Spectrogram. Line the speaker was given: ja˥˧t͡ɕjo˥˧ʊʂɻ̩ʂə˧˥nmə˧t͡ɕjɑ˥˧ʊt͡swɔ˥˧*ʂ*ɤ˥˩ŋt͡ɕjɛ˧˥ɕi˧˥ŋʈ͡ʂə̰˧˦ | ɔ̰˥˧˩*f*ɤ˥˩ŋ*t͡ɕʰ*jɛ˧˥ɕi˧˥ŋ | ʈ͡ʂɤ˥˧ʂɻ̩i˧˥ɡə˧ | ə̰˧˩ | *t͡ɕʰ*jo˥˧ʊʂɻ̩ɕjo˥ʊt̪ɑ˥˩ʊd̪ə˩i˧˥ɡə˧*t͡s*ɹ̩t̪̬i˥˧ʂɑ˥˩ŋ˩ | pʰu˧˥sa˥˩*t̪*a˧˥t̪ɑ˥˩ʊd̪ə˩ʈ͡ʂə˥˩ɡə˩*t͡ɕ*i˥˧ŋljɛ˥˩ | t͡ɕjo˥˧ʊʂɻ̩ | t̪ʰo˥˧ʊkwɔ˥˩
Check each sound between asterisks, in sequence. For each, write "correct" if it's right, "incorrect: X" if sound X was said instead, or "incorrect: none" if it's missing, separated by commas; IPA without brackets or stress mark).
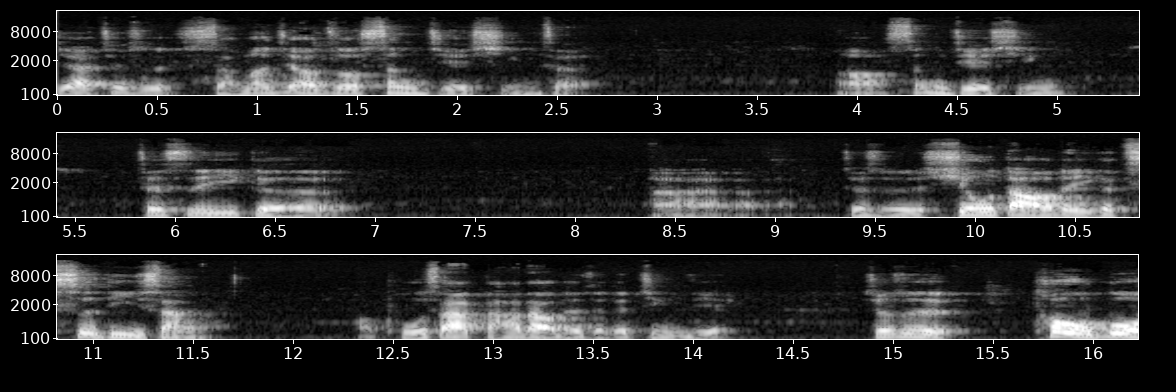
correct, incorrect: ʂ, incorrect: t͡ɕ, incorrect: t͡ɕ, incorrect: t͡sʰ, correct, correct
